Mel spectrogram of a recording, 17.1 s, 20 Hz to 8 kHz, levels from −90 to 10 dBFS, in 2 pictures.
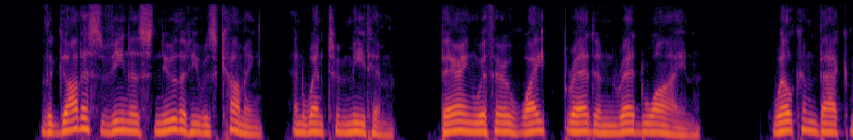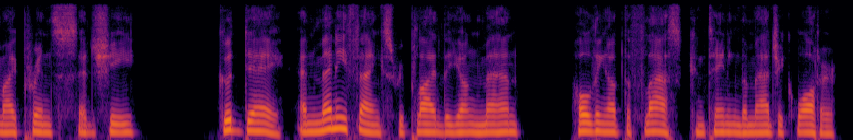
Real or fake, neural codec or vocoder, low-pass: fake; codec, 16 kHz, 4.8 kbps, FACodec; 7.2 kHz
